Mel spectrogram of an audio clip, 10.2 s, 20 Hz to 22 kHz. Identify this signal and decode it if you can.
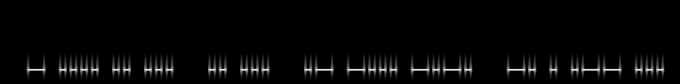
Morse code, heard as a keyed tone, about 14 wpm, 700 Hz. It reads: THIS IS ABC NEWS
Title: Sets of 5 Words 15wpm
